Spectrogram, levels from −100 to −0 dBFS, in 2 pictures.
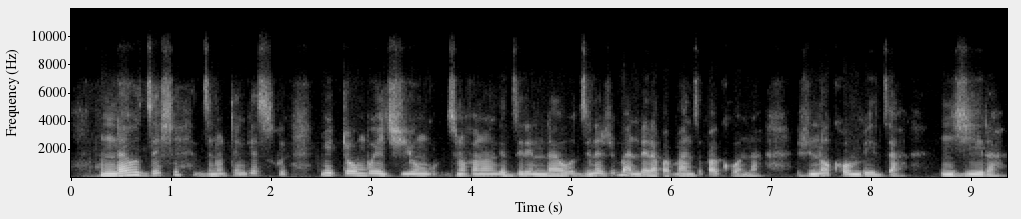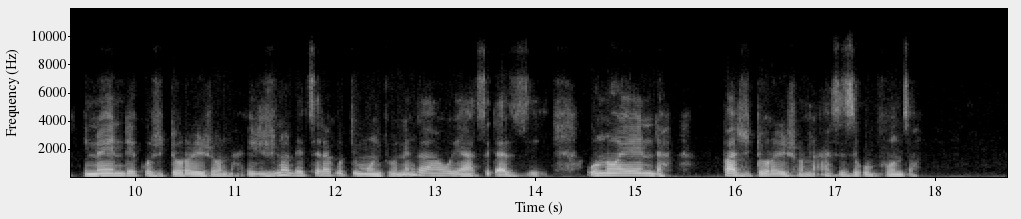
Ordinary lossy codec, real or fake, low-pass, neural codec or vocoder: Opus, 16 kbps; real; 7.2 kHz; none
